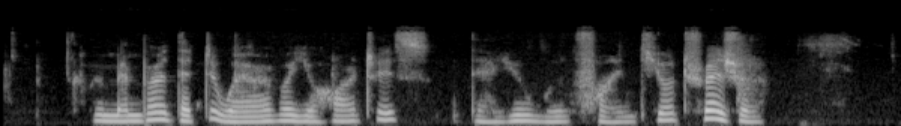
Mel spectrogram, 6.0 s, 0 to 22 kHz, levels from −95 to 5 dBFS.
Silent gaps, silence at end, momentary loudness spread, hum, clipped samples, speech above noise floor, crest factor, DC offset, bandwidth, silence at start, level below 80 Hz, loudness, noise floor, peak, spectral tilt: none; 0.9 s; 11 LU; none; under 0.1%; 31 dB; 20 dB; under 0.1%; 8.2 kHz; 0.5 s; -64 dBFS; -26 LUFS; -56 dBFS; -6 dBFS; -5.5 dB/octave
